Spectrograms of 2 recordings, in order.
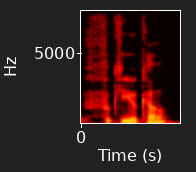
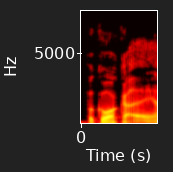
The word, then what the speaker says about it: Fukuoka: Fukuoka. Fukuoka.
